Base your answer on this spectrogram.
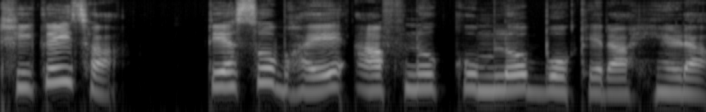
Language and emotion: Nepali, neutral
